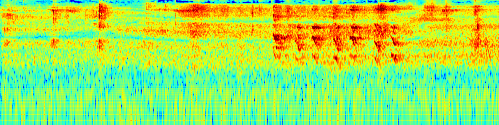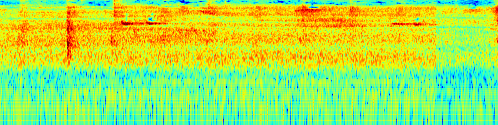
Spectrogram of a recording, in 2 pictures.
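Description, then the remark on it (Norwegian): Faint outdoor ambience in a forest with birds calling, including a brief cluster of harsh crow squawks early on and scattered calls after, with no one speaking. “Jeg hørte fugler i bakgrunnen. Jeg tror kanskje det du som trengte en liten... kråke.”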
